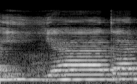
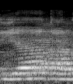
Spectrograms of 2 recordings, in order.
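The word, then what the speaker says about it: إِيَّاكَ: Padahal diaknya itu terdapat tasydid. Jadi kita harus memberi haknya. Kita harus apa kasih penuhi haknya. Iyyaka. Iyyaka. Diaknya itu yang pertama ada tasydid, yang kedua juga ada. Iyyaka na'budu wa iyya.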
